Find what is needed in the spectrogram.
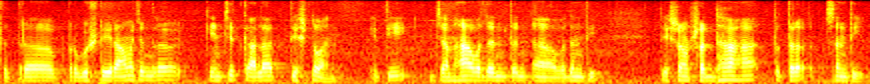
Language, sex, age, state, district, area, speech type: Sanskrit, male, 18-30, Maharashtra, Nagpur, urban, spontaneous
